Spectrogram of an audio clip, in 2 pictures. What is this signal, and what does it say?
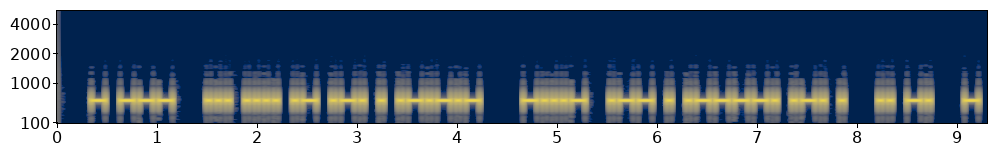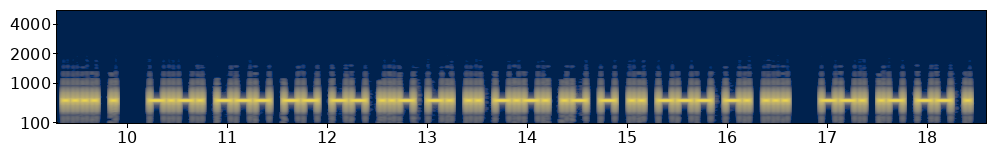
Morse code, heard as a keyed tone, about 25 wpm, 600 Hz. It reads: TO SHARE. <BT> WE'RE IN THE COMMUNICATIONS GAME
